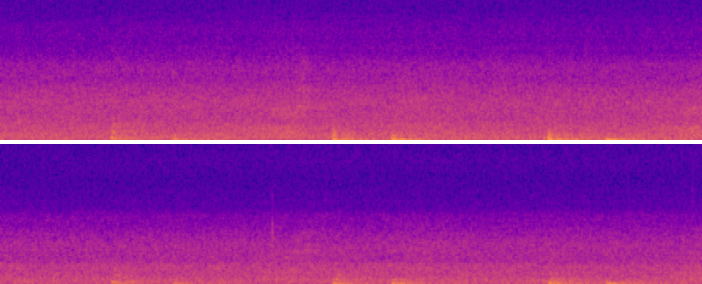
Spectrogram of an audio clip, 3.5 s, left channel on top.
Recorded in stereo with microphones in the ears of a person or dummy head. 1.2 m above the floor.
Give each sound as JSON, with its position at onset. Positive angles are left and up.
{"t": 0.6, "sound": "breathing", "side_deg": 45, "distance_m": 0.5}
